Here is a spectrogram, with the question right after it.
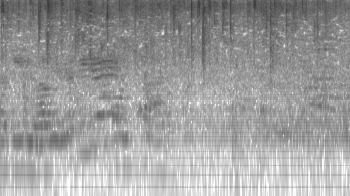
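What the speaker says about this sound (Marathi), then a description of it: "पाऊस रिमझिम चालूच आहे, मोठा असा नाही पाऊस, बारीकच आहे" Light, steady drizzle patters softly outdoors during monsoon rain, a fine continuous hiss with scattered tiny drop ticks, while a voice talks over it.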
